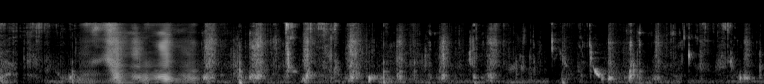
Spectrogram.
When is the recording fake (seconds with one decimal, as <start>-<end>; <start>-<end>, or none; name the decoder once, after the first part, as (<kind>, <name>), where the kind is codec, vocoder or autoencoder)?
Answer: 0.8-2.0 (vocoder, Vocos)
